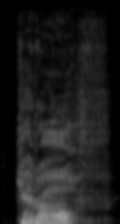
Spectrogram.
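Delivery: very high, loud squeal. Acted. Joe to the children, very high loud squeal. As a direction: squeal as they drag you. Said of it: "he squealed".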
